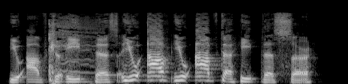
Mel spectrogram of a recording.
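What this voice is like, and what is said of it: Put-on Quebecois French accent. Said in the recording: “I want a Quebecois butler.”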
